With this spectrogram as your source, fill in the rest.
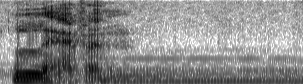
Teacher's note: There's kind of a palatalization after the L there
